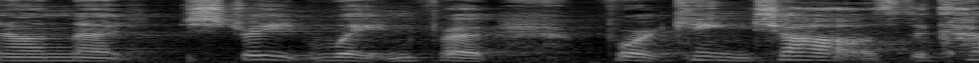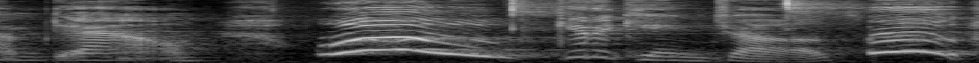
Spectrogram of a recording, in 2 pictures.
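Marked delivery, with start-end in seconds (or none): 4.3-5.3 loud, much higher whoop; cheering. Real, not acted. Cheering King Charles on from the street, loud whoop. 6.1-6.5 loud, much higher whoop; cheering. Real, not acted. Cheering King Charles on from the street, loud whoop.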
